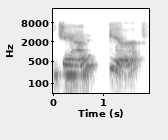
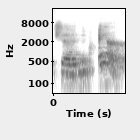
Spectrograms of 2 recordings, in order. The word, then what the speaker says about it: Janyre: from each other so her mom says jan here like your ear and her dad says gin air like the air and so anything even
